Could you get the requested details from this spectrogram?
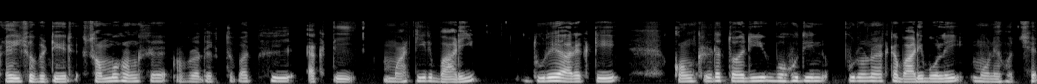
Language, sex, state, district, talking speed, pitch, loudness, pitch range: Bengali, male, West Bengal, Paschim Medinipur, 125 wpm, 150 Hz, -18 LUFS, 135-160 Hz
